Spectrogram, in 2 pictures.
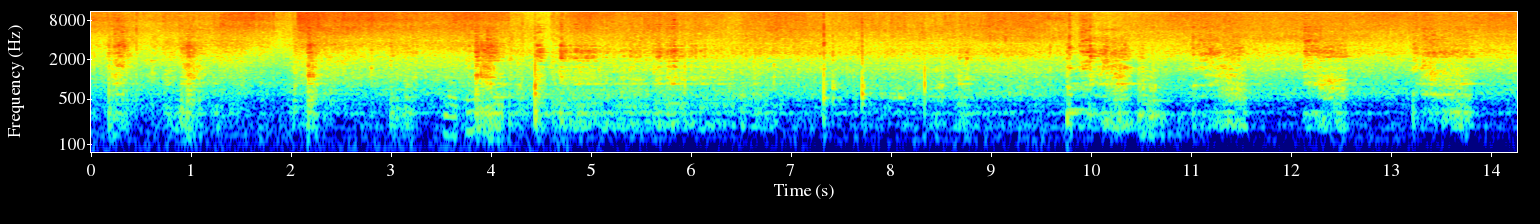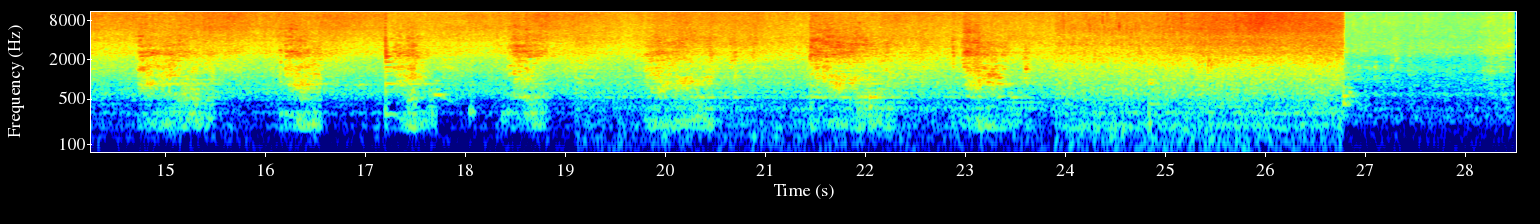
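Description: Sliced onion and then diced potato sizzling in hot oil in a large aluminium wok, with a metal spatula scraping and turning them in repeated strokes about once a second. The sizzle stops suddenly near the end.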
